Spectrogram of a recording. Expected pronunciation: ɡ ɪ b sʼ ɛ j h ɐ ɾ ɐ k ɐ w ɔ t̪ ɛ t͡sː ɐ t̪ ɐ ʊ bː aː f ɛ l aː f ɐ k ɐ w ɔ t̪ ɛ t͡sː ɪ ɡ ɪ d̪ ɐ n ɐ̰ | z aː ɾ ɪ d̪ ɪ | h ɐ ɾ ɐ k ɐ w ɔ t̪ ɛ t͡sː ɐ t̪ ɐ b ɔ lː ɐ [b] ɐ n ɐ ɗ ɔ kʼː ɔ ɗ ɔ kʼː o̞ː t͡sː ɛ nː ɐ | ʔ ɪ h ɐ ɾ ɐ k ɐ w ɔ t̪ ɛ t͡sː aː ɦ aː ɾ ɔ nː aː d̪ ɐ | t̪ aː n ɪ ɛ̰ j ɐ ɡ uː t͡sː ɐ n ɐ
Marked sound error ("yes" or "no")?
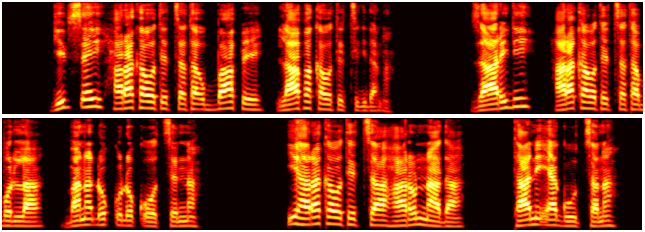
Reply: no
